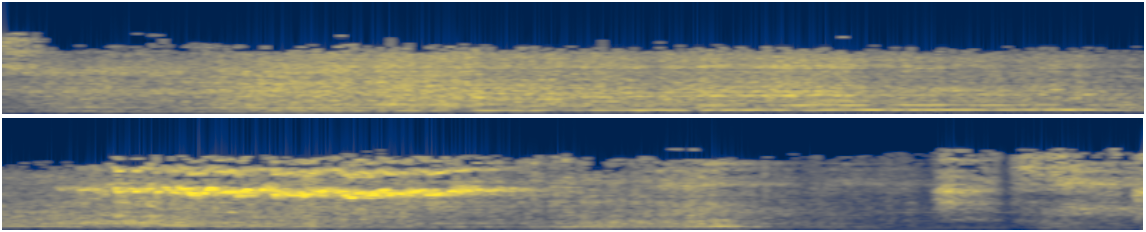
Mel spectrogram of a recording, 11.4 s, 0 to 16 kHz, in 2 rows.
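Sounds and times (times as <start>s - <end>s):
car tires squealing in a skid: 0.0s - 10.0s
car engine rumbling: 0.0s - 11.4s.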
